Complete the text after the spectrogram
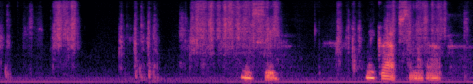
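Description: A stiff brush dabs and scrubs paint.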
